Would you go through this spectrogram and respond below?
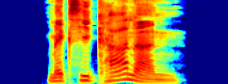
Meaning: dative plural of Mexikaner
- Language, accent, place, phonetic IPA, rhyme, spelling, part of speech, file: German, Germany, Berlin, [mɛksiˈkaːnɐn], -aːnɐn, Mexikanern, noun, De-Mexikanern.ogg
